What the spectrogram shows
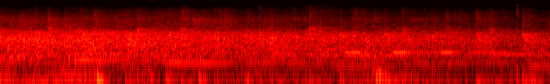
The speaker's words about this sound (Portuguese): Se você crê, aplauda ao Senhor bem forte aí, em nome de Jesus.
